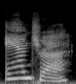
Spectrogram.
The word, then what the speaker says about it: Andra: name again I said it's Andra he said oh that's like saying Sandra without the ass like oh my god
